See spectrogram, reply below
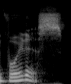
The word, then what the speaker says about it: Wojtas: Spelled W-O-J-T-A-S. Looks correct. Like Wojtas. – Wojtas, yes. I get Wojtas a lot. – Wojtas. – Everyone assumes the J is like Mexican.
